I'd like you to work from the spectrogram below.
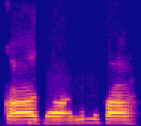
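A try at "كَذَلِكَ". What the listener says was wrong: লেকা নয়, লিকা। জি মারুফ পড়ার চেষ্টা করুন, মজুল পড়বেন না। প্রতিটা অক্ষর মারুফ পড়ুন।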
